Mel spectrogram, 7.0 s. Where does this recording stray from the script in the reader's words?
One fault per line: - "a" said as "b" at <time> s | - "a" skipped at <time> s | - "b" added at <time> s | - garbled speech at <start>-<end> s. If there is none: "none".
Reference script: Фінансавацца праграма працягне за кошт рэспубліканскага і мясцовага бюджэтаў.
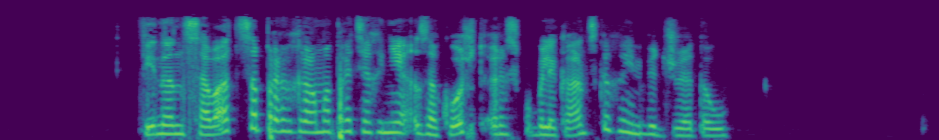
- "мясцовага" skipped at 4.8 s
